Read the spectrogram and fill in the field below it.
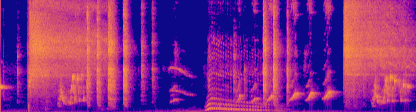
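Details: White-rumped shama kept caged and taken out to lose fat gives sharp clicks and chatter, a long buzzy falling tone, short whistled slurs, then scratchy notes, over steady low humming.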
